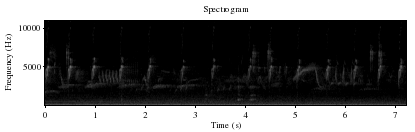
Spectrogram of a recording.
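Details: European pied flycatcher at its nest with two young, giving varied high chirps, short trills and whistled notes in a busy, rapid sequence, with other birds calling at a distance and soft low background noise; Zoom F6 with Sennheiser MKH 8040.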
